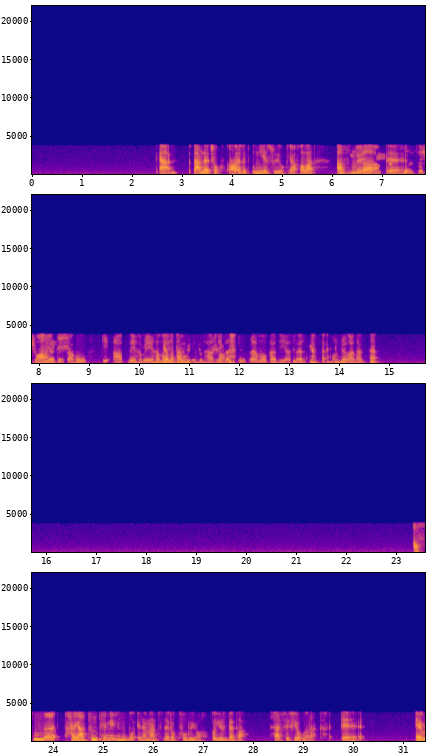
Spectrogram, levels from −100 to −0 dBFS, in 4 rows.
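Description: The clip is speech carried over a narrowband call path, with nothing above 4 kHz on a spectrogram, consistent with G.711 mu-law telephone coding. Its level drops audibly in three places, which points to speech suppressed in double talk, likely an echo canceller turning the talker down while the far side was also speaking. The drops fall at 6.38 to 8.8 s (deepest about 10 dB, roughly a second in total), at 10.76 to 12.23 s (deepest about 20 dB, under a second in total) and briefly at 13.84 to 14.04 s (about 5 dB). On a waveform these show as sudden notches in the envelope, and on a spectrogram as patches where energy thins or disappears across the band. Echo leak is also audible: a faint delayed copy of the voice trailing by 244 ms. It lasts from 6.93 to 8.35 s, about 25 dB below the direct speech, then recurs as short scraps at 13.33 to 13.37 s, 24.02 to 24.08 s and 26.99 to 27.07 s, at levels from roughly 20 to 35 dB down. 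It appears as weak, smeared repeats of earlier harmonic patterns, offset by about a quarter second on the spectrogram.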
